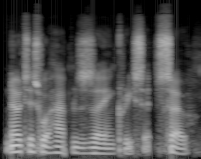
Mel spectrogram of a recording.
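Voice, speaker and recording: A man's voice: fairly low pitch, fairly even intonation, fast. A man presenting an instructional gear demonstration, explaining methodically, step by step. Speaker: tutorial presenter.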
